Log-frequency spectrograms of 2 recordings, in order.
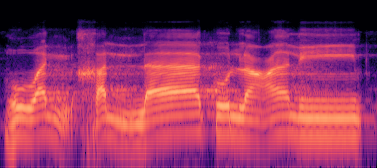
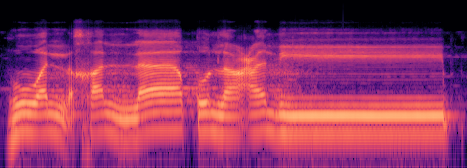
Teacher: عین کو وسط حلق سے ادا کریں گے۔ · قاف کو موٹا اور پر کر کے ادا کریں گے۔ یہ حلق کے کوے کے ساتھ زبان کی جب جڑ ملے تو یہ قاف ادا ہوتا ہے۔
